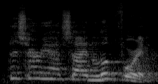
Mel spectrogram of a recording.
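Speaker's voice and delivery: put-on high, fast, urgent child voice; a child rushing the others outside; eager child. A narrator's reading. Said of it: "one of the children said".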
